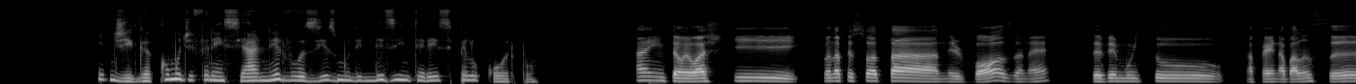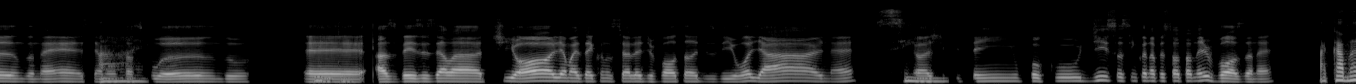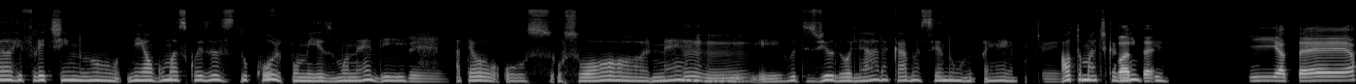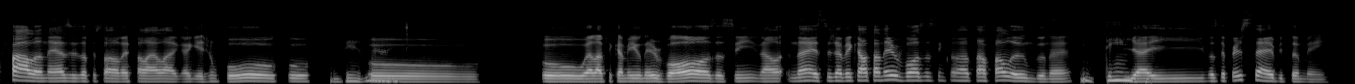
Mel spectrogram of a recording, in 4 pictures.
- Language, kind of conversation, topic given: Portuguese, podcast, Como diferenciar, pela linguagem corporal, nervosismo de desinteresse?
- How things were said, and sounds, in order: tapping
